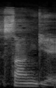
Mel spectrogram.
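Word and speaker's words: སངས་རྒྱས: we talk of buddhahood the Tibetan term is sangier it has two syllables the first syllable is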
